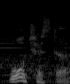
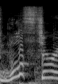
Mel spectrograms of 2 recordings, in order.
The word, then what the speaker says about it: Worcester: Worcester and Gloucester. It's Worcester and Gloucester. How the fuck can you not pronounce them properly?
